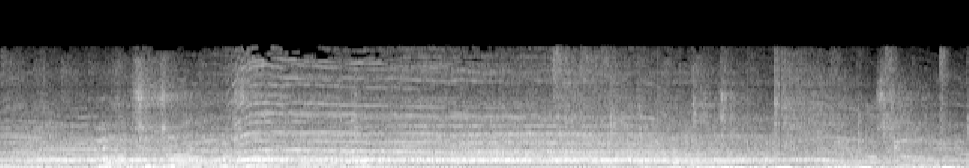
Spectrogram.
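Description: Live band playing an instrumental break at a loud arena concert, heard from within the crowd, with high gliding notes arching over a steady bass and fans whooping and yelling.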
